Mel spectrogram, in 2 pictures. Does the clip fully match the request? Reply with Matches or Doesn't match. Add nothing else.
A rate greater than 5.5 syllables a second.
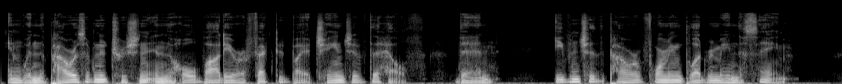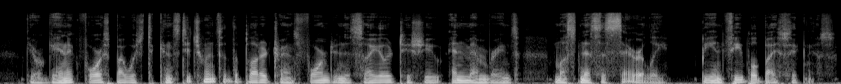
Matches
